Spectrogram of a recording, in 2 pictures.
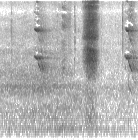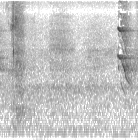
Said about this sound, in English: So that's weird. There's a couple crows on a fence. It might be like a baby crow or something. Or maybe it's baby crow's first day out. It doesn't sound like a crow, though.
